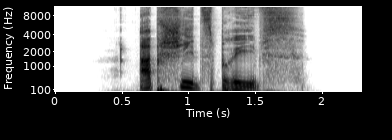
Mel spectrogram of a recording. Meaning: genitive of Abschiedsbrief
- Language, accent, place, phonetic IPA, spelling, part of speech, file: German, Germany, Berlin, [ˈapʃiːt͡sˌbʁiːfs], Abschiedsbriefs, noun, De-Abschiedsbriefs.ogg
